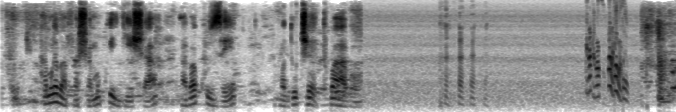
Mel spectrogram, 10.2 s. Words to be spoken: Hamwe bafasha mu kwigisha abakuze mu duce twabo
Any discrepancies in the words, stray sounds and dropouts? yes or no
yes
